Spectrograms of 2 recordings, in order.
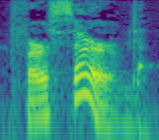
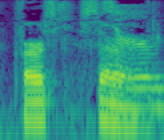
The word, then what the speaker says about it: served: No, but the mispronunciation is first come, first serve. Like you're the one that's going to do the serving when you get there. Right. It's first come, first served. Served. With a D on the end.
